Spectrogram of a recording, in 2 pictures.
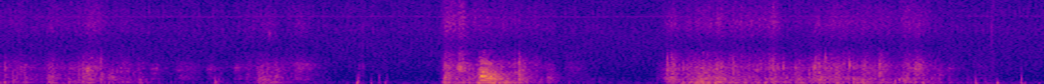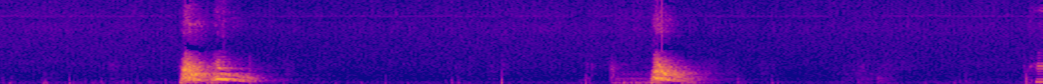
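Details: A pet dog playing with a laundry bag: rustling and scuffling of the bag through the first seconds, then two short, sharp barks about three seconds apart, with quiet between them.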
